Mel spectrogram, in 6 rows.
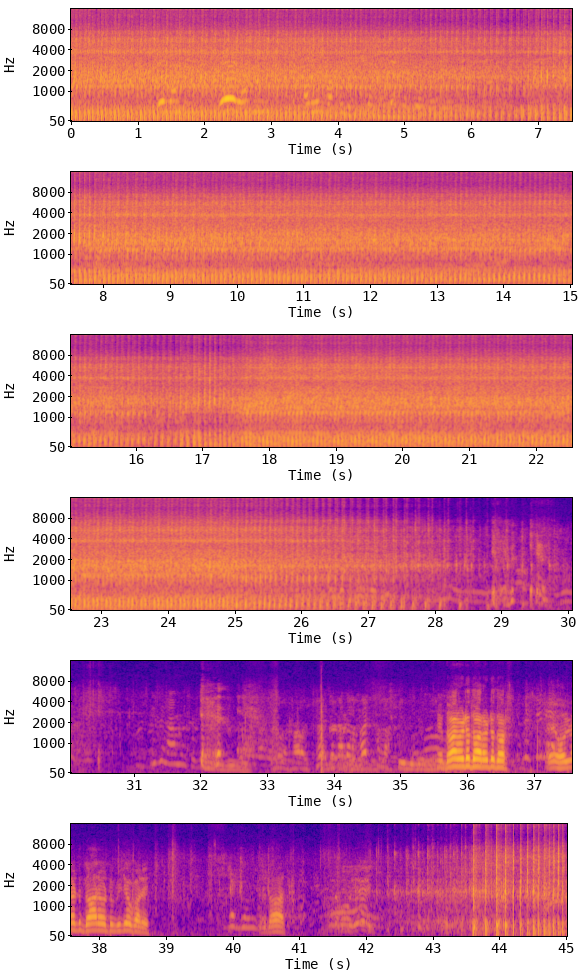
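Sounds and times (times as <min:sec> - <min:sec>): engine running with knocking beat: 0:00.0 - 0:28.8, 0:42.3 - 0:45.0.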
